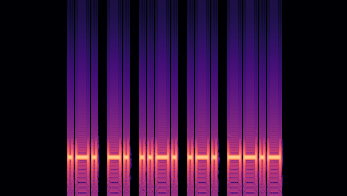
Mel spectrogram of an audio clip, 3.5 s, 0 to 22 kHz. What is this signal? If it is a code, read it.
Morse code, heard as a keyed tone, about 30 wpm, 700 Hz. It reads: RNFRQ
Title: Code Groups - 5 Letters - 30wpm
